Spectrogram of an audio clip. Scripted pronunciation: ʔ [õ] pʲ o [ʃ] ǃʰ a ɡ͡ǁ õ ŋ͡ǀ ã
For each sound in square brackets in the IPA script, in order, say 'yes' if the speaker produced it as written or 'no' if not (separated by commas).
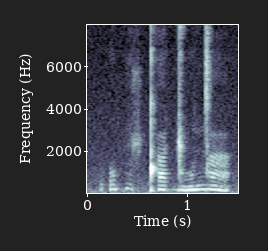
no, yes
